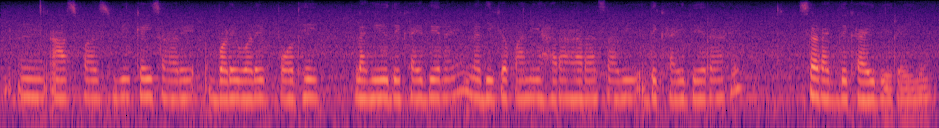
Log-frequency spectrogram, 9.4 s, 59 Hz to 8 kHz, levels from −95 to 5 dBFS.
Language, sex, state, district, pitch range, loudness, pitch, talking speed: Hindi, female, Bihar, Jahanabad, 180-190 Hz, -28 LUFS, 185 Hz, 180 wpm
